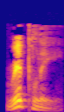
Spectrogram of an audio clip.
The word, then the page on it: ripply: British English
